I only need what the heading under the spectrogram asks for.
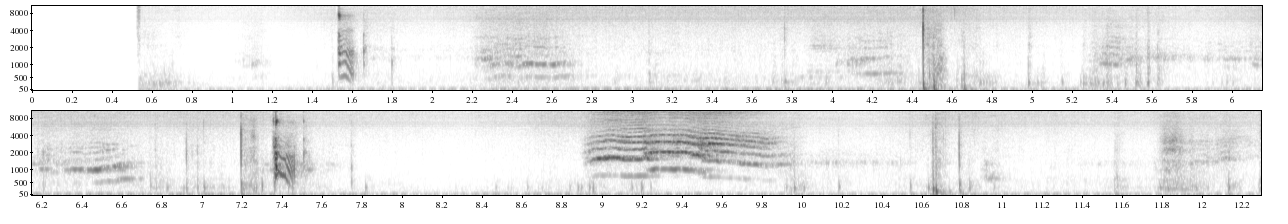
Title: New born baby with hiccups. So cute :)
